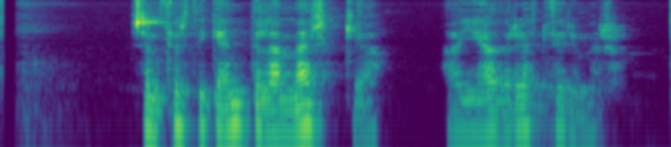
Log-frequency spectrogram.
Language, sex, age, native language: Icelandic, male, 40-49, Icelandic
